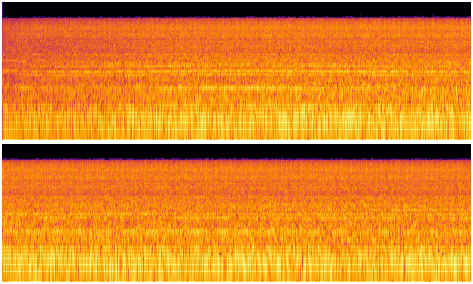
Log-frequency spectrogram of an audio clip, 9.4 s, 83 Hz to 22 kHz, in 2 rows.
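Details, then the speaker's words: 2006 Chrysler Sebring with transmission limp mode and speedometer jumps, idling with the blower fan on while voltage is checked: a thin high whine that strengthens under electrical load; alternator suspected, not confirmed. "so we're going to leave that on and see what this uh voltage does I noticed that the winding sound gets a little bit more vigorous too"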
